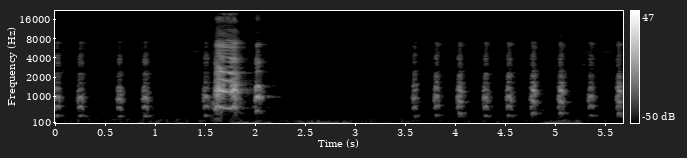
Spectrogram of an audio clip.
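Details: Chicken cackling around egg laying: a series of short, evenly repeated clucks about every quarter second, interrupted by one loud, harsh squawk, then the clucking run resumes; faint low thumps underneath.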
